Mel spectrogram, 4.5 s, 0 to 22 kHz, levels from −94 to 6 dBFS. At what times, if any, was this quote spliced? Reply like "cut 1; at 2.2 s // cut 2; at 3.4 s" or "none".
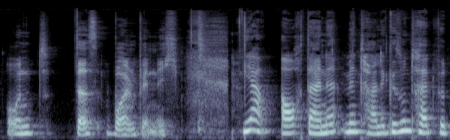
none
